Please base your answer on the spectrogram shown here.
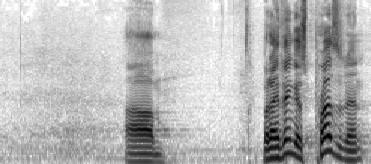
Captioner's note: laughter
